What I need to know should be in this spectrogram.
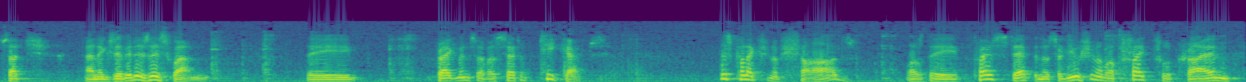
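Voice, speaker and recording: An actor with a British accent playing an authoritative police superintendent who narrates crime cases in a formal, measured, deliberate old-time radio style. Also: male voice, medium pitch, big pitch swings, husky, phone-quality sound. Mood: solemn, measured. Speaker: narrator, host of crime series. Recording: thin, band-limited old radio recording.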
